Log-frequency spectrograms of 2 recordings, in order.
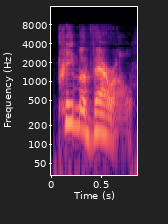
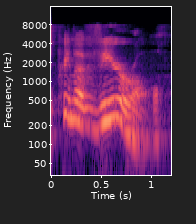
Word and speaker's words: primaveral: Primavero. No, it's primaveral. Primavero, I'm sorry. I was doing a Latin pronunciation.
